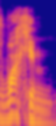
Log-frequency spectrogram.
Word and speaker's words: Joachim: Prince Joachim, yes. Well, actually, it's spelt J-O-A-C-H-I-M, but he is very much a German.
